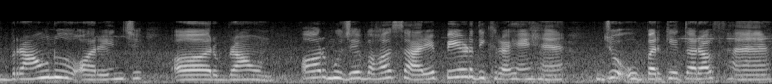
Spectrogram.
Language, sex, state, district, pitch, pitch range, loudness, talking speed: Hindi, female, Odisha, Malkangiri, 250 Hz, 225-285 Hz, -16 LUFS, 130 wpm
